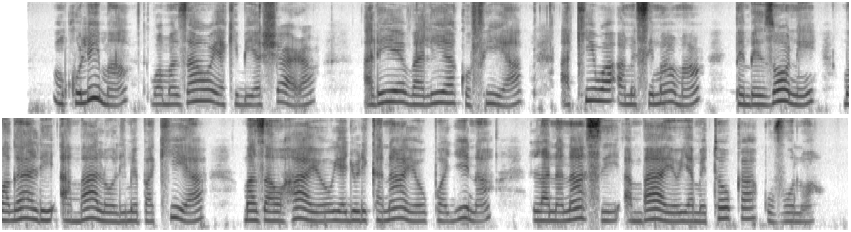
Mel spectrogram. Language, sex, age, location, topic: Swahili, female, 25-35, Dar es Salaam, agriculture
